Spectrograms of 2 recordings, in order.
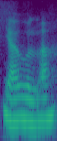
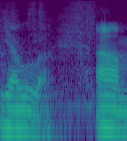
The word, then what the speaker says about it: Yaula: Is that how you say it? I said it right? Yes, Yaula. Yaula.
